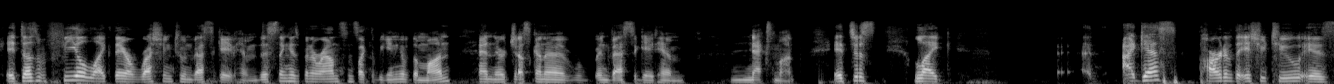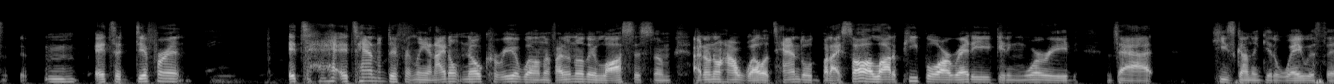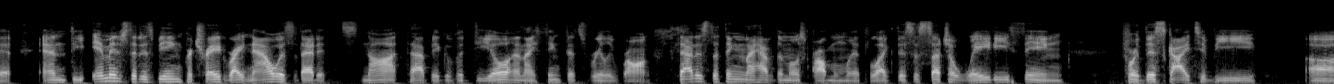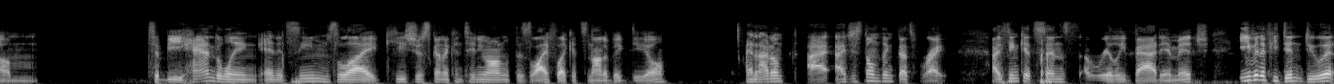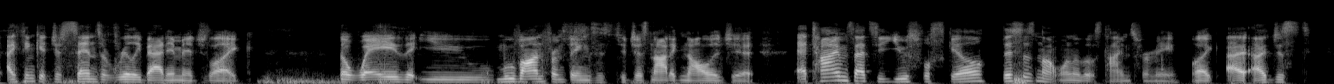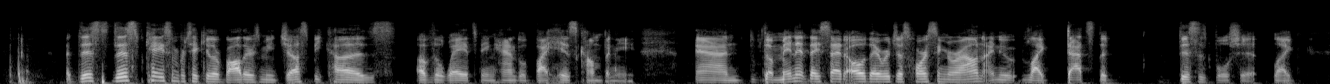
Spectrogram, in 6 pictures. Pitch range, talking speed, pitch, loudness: 100-130 Hz, 195 wpm, 115 Hz, -22 LUFS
